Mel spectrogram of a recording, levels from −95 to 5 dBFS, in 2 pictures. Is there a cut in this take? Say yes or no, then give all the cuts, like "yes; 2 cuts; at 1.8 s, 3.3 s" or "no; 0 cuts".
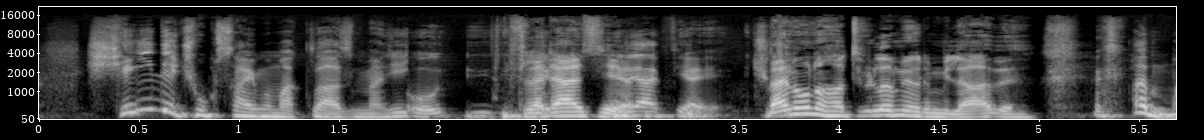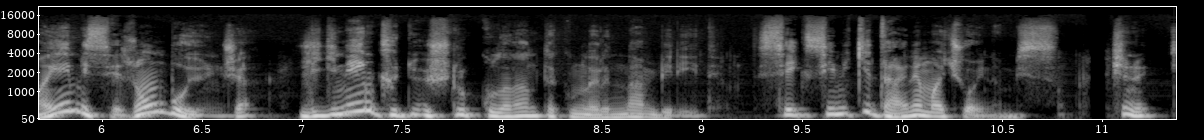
yes; 2 cuts; at 1.8 s, 5.5 s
